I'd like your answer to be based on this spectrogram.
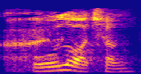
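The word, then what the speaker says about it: Pu Luo Chung (蒲罗中): And basically they describe an island at the exact same location, but they call it Pu Luo Chung. Am I pronouncing it right? Pu Luo Chung. – Pu Luo Chung. – Yeah.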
